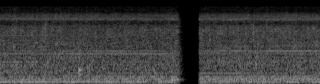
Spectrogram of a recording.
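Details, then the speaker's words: Hoshizaki ice machine that would not complete an ice-making cycle, after the float and tubing were cleaned: constant low pump hum under steady splashing water, smooth with no surging; the water pump is running normally. "but here we go we're running and we should have full ice now"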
